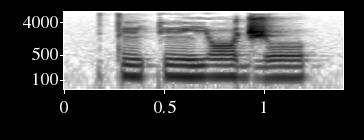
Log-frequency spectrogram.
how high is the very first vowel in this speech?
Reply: high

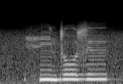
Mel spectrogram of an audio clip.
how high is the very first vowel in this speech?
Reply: high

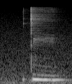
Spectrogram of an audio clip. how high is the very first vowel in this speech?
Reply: high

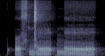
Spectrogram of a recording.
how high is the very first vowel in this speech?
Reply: mid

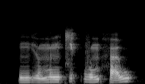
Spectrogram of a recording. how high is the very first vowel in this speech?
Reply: high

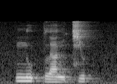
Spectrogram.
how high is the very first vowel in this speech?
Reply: high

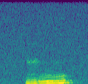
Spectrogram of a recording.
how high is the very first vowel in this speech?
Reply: high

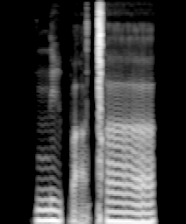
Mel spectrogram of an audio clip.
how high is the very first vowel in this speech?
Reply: high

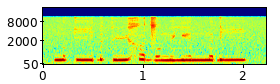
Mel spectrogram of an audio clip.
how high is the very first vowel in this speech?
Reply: mid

